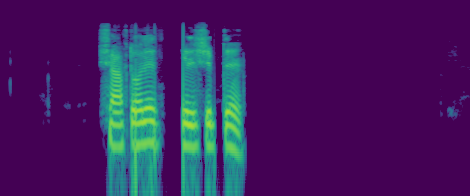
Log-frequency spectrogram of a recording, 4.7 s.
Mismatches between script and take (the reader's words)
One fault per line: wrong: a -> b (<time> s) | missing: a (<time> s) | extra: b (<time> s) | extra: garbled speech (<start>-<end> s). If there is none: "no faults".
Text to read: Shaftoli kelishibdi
no faults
